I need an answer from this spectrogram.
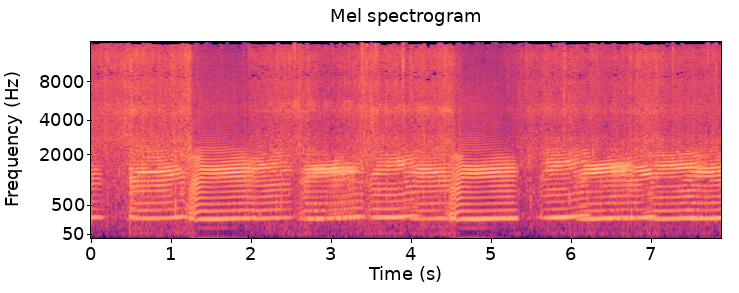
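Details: At night after rain, several male banded bullfrogs in a puddle in a cemetery inflate their throat sacs and give loud, deep, drawn-out, cow-like lowing calls, overlapping as rivals compete to be loudest.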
